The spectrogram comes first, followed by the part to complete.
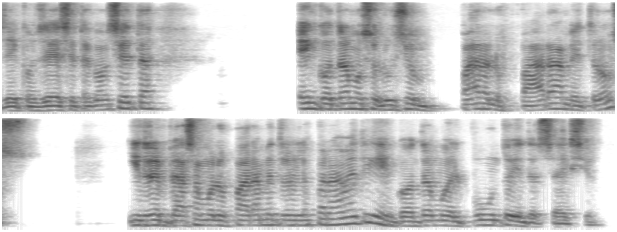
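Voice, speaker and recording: A man's voice: mid-range voice, darkish tone. Methodical male math lecturer. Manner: methodical, checks in with students. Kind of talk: university lecture on analytic geometry.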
